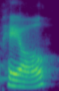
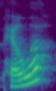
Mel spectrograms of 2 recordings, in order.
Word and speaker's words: Pale: The Siege of Pale pronounce it as Pella excuse you no it's pale p-a-l-e right it has to be pale I've even heard like Philip say pale I think like I'm sticking with pale um are we talking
